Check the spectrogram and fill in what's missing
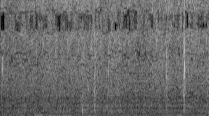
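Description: Garlic ginger paste and onion frying in a karahi, a steady close sizzle with a few light scrapes of stirring and no talk.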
